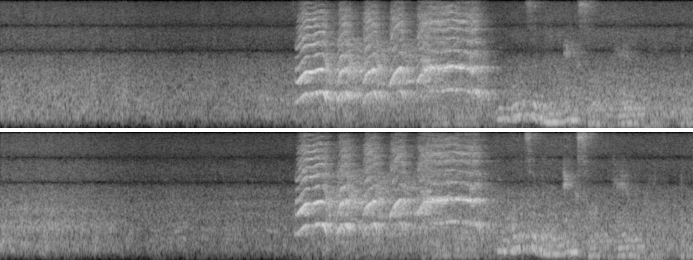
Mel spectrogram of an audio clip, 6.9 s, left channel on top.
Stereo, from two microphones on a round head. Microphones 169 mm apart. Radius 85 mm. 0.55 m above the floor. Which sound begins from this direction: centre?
Laughter, at 2.9 s.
